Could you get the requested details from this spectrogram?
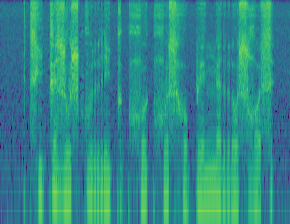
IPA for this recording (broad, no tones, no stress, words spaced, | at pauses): t͡sʰikɛ zus kurikʌk χʷɛkχʷas hope ŋɛrosʁʷɛs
